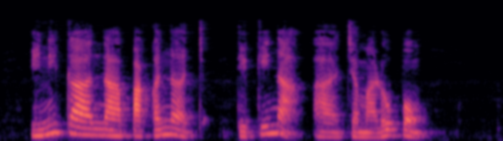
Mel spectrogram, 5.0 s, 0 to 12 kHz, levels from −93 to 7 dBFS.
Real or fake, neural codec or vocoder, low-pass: real; none; 7.2 kHz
